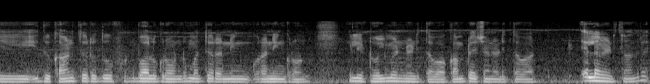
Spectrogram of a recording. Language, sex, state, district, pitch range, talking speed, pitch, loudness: Kannada, male, Karnataka, Raichur, 125-140 Hz, 165 wpm, 130 Hz, -19 LUFS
